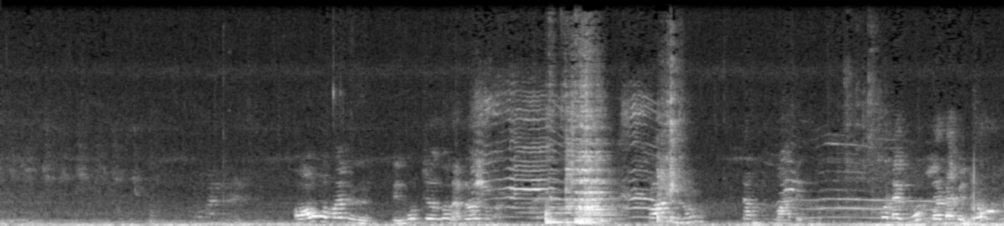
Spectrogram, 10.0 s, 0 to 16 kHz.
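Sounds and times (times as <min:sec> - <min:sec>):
cat meowing: 0:04.7 - 0:07.0, 0:07.7 - 0:09.7.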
